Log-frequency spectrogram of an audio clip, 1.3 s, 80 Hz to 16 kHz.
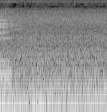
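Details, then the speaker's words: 2005 Jeep Grand Cherokee Laredo after replacing the bad idler pulley, driving with revs building: steady low engine and road rumble, no squeal rising as revs climb, unlike before; normal belt drive. "You don't hear no squeaking, high pitch squeaking anymore. Even when I drive it and let the RPMs build."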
